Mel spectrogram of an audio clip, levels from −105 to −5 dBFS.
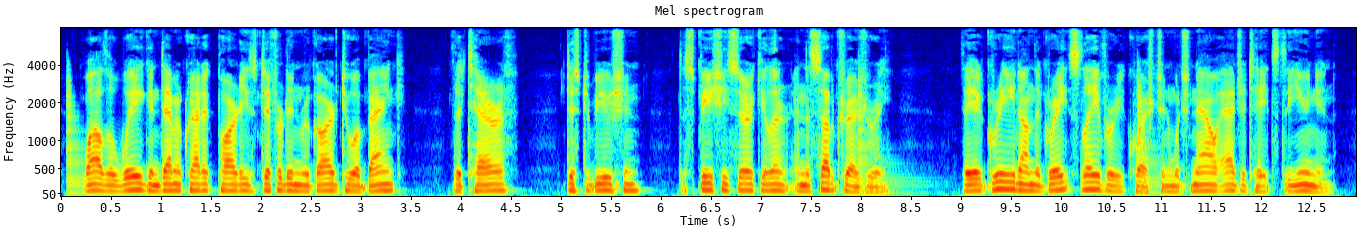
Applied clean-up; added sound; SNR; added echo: none; Guitar; 18 dB; none.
